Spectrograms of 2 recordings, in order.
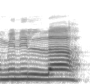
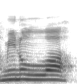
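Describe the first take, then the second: First: The n is followed by an i vowel. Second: The n is followed by a u vowel. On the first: "Tidak boleh kita baca" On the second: "dhammah minullah, nggak boleh"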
